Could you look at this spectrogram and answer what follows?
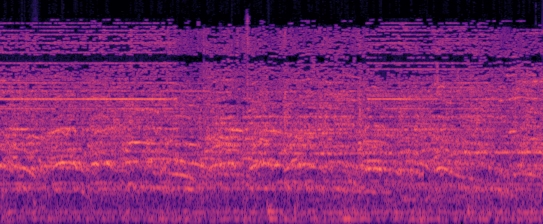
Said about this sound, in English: People were cheering, shooting off fireworks, honking their horns.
